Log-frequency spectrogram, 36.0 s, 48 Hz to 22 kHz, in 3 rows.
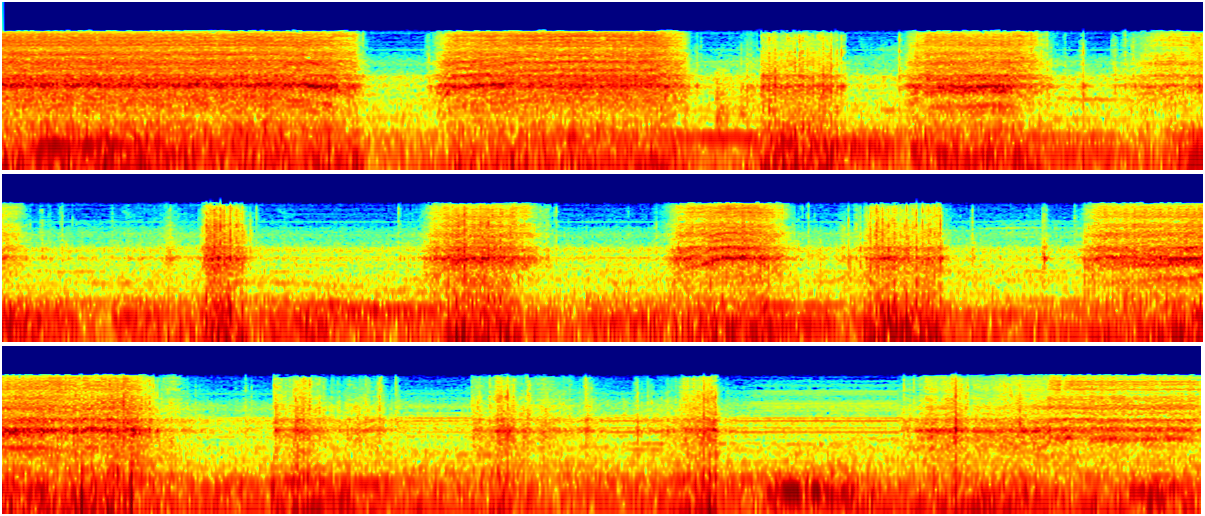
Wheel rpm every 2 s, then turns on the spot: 160, 100, 130, 40, 60, 40, 10, 10, 30, 50, 20, 80, 80, 10, 10, 10, 30, 90.
2-4 6-8 12-14 20-22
